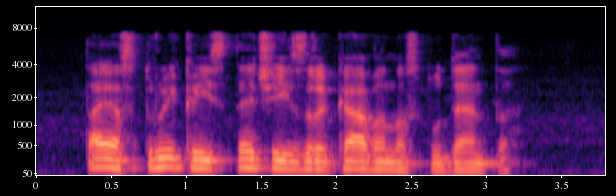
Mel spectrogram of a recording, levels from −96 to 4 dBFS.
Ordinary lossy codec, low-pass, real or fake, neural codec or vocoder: MP3, 96 kbps; 7.2 kHz; fake; codec, 16 kHz, 16 kbps, FunCodec, trained on Chinese and English, 50 frames a second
